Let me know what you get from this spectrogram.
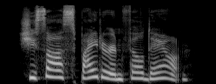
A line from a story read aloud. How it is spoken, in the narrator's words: Steph blurted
